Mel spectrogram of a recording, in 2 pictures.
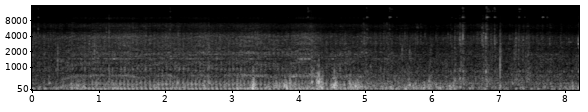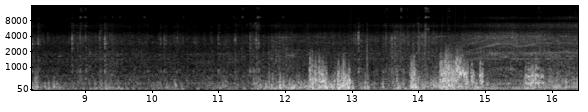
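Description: Motorcycle engine running at low speed over a rough dirt road, with scattered small clicks and rattles. About twelve seconds in, louder irregular gusts of wind noise on the microphone take over.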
